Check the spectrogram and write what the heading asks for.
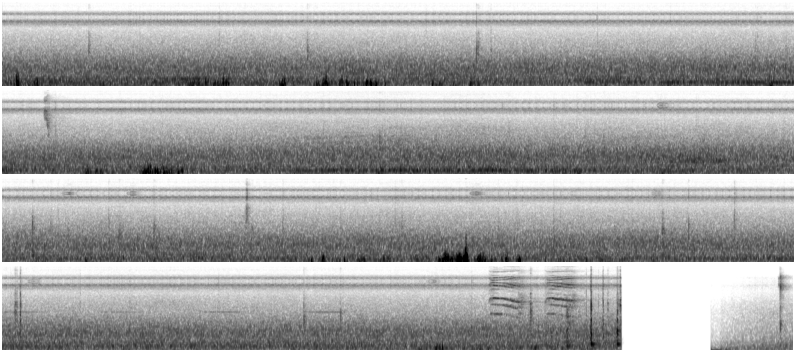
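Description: Outdoor ambience of insects holding a steady high drone, with a few low bumps and a short run of quick high chirps near the end.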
